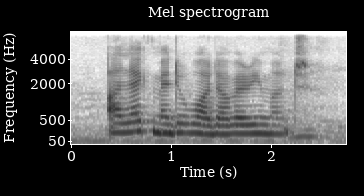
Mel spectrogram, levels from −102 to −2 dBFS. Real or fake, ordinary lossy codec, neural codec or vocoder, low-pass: real; none; none; 7.2 kHz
